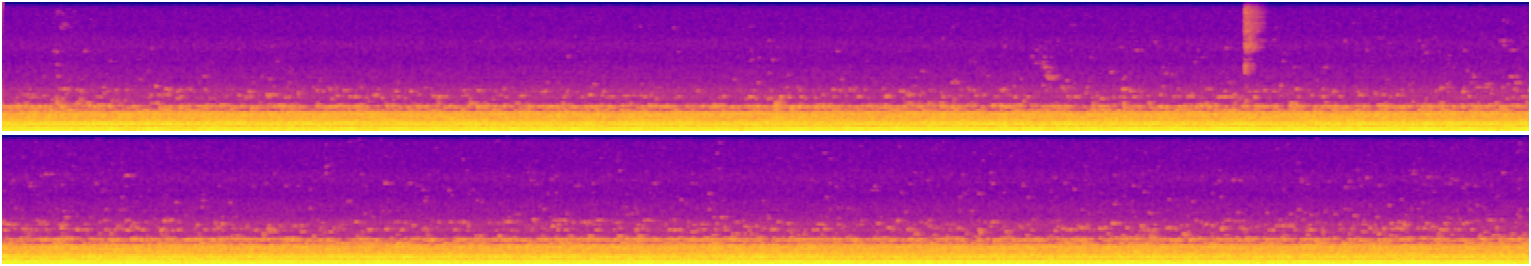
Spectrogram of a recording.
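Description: A steady hum at one constant pitch over a soft hiss, like a running motor or fan, with a faint click about halfway through.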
